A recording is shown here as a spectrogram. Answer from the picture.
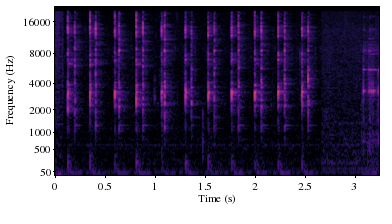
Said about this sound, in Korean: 계란에 국간장 1큰술, 고운 소금 반큰술, 물 140ml 넣고 섞어줍니다.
